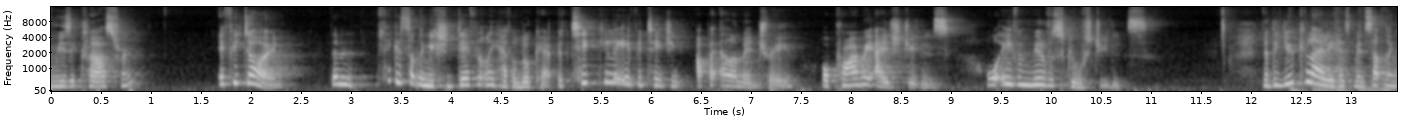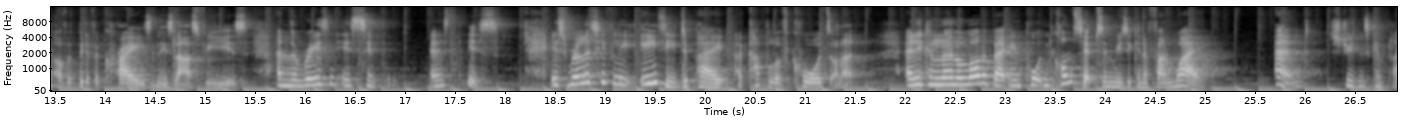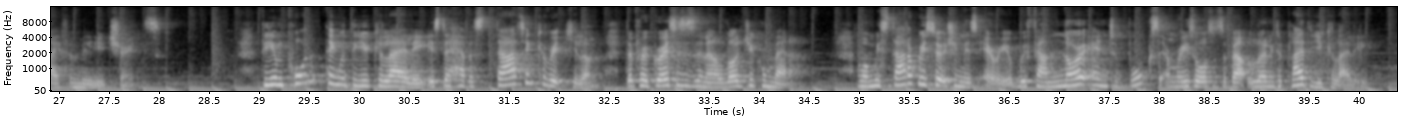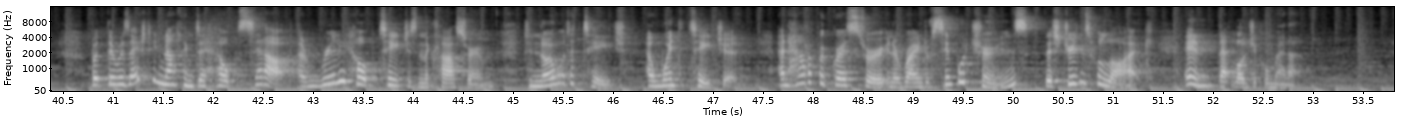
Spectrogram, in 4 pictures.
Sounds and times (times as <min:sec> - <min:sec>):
Speech: 0:00.0 - 0:01.0, 0:01.7 - 0:11.1, 0:12.1 - 0:25.1, 0:25.7 - 0:28.0, 0:29.0 - 0:40.1, 0:40.8 - 0:53.0
Music: 0:01.8 - 0:11.0, 0:11.7 - 0:53.8.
